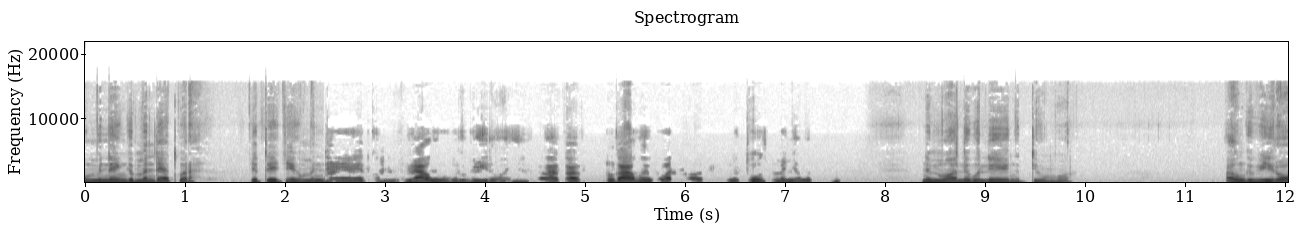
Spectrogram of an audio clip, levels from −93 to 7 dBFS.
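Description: Speech recording in which the talker's level collapses in three stretches, from 2.38 to 5.0 s, 5.19 to 6.21 s and 6.38 to 7.57 s, dipping by roughly 20, 30 and 25 dB at the deepest points. This is speech suppressed in double talk: the likely cause is an echo canceller that, with both ends talking at once, could not tell the near talker from the loudspeaker return and attenuated the whole microphone signal, so the voice thins and drops out in pieces while the far end speaks. Inside the first stretch, the other side's voice leaks through, faint and fragmentary, from 2.44 to 2.68 s at around 20 dB below the talker and again from 2.94 to 2.99 s at around 25 dB down. The far-end audio is likely reaching the microphone from the talker's own loudspeaker, and the canceller left residual echo that it did not fully subtract.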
